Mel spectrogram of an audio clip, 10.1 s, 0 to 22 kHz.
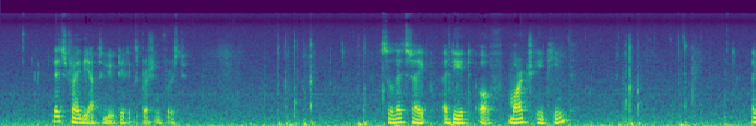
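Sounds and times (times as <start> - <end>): keyboard keystrokes: 8.2 - 9.2.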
